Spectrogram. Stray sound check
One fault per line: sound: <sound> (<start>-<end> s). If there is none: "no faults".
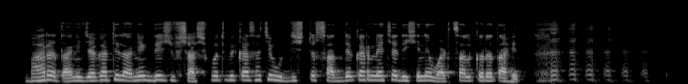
sound: laugh (5.3-6.5 s)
